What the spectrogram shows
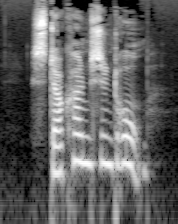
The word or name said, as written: stockholmsyndrom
